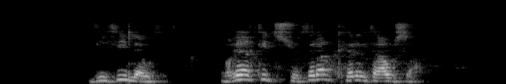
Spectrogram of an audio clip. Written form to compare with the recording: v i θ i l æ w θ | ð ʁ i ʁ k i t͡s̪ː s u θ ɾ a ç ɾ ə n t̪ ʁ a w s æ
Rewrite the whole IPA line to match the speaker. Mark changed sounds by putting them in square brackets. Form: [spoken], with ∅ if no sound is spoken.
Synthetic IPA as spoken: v i θ i l æ w θ | [v] ʁ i ʁ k i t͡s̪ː s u θ ɾ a ç ɾ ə n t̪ ʁ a w s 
